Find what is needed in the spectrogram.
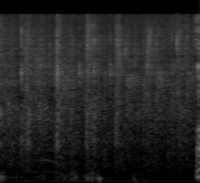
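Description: Faint congregational applause: a patter of scattered, irregular hand claps.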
